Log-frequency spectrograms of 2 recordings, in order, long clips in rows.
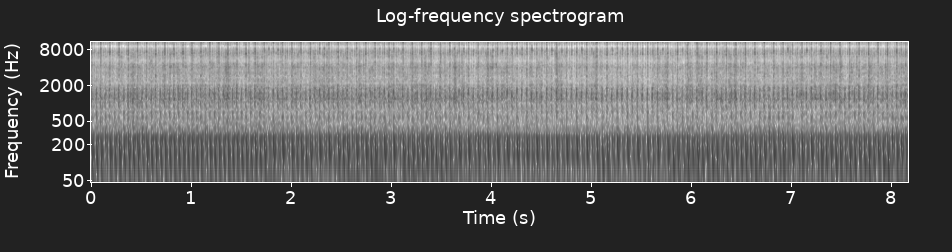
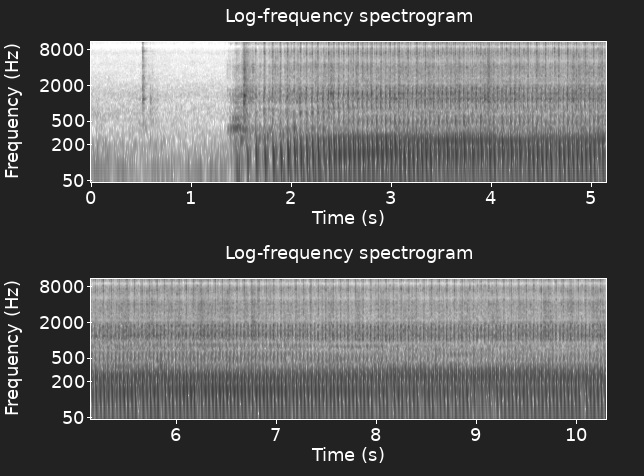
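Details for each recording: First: Maytag 72 twin-cylinder engine driving a power hacksaw, rebuilt from parts of several engines: once warmed up it chugs with an uneven, skipping beat and missed pops as one worn cylinder misfires. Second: Maytag 72 twin-cylinder engine (one cylinder more worn) driving a power hacksaw via a new 5-inch pulley, with rpm lowered by turning the adjustment screw out: an even, steady low-speed putter with no misses, running well.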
